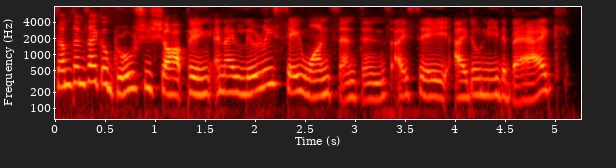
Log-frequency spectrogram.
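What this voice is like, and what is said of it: Strong European accent in English. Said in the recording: “my accent is always gonna show that I'm not a local ... I do have an accent ... that's how strong my accent is ... European”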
